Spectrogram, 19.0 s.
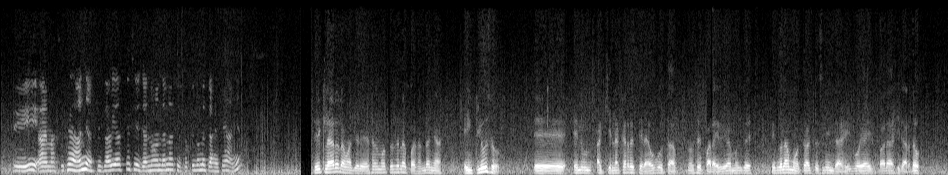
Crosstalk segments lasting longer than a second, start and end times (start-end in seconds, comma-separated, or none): none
